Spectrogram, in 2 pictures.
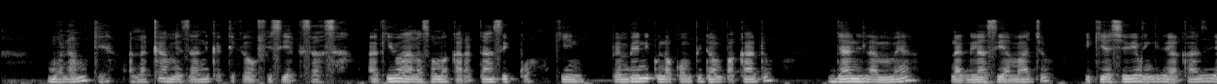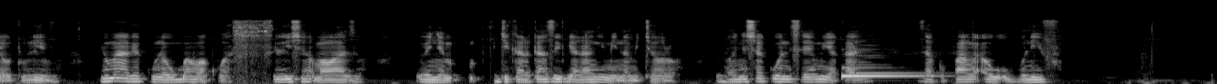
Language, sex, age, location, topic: Swahili, male, 18-24, Nairobi, education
